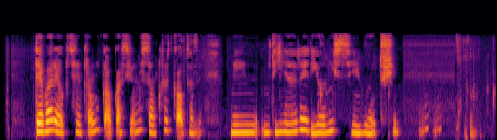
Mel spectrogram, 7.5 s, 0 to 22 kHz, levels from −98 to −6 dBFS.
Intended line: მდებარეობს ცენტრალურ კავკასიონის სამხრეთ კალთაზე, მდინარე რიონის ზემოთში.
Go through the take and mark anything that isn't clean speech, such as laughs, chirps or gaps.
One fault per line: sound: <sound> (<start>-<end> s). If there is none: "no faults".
sound: laugh (6.3-6.6 s)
